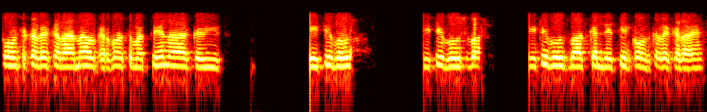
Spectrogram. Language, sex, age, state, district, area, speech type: Hindi, male, 60+, Uttar Pradesh, Jaunpur, rural, conversation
